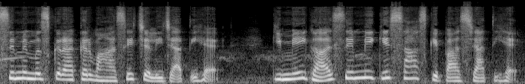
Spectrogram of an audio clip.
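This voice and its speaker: A woman narrating an animated moral story in a scripted storytelling style. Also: on the high side, normal speed, background noise.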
